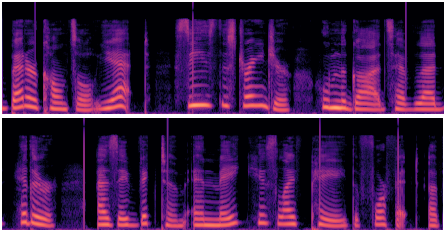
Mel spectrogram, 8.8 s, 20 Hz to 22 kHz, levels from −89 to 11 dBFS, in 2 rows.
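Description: Seven bit error spikes interrupt the speech, at 0.33, 1.91, 4.04, 5.24, 6.08, 7.60 and 8.38 s. Each one is a flipped bit in the stored or transmitted data. A sample value jumps by a power of two, then snaps straight back. Each spike lasts only a sample or a few. The first peaks at about -11 dBFS, the rest at about -5 dBFS. Every one is a single sharp, broadband tick with no relation to the speech around it.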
